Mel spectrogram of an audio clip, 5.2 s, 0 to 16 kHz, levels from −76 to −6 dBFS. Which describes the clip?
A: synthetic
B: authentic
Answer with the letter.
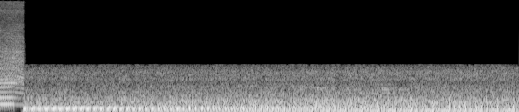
B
